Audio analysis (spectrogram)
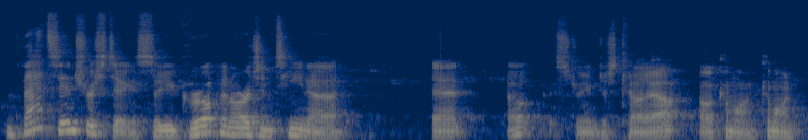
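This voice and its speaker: Man, lowish voice, casual stream chatter, desk mic, faint background hum. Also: moderate pace. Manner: relaxed chatter, bursts into excited yelling at the game. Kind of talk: casual live-stream chat. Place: home room.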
